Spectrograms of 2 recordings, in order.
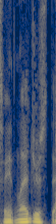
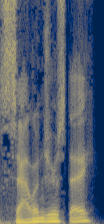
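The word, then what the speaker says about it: St Leger's Day: They said that's how it's pronounced, St. Ledger's Day. Oh, wow. Okay. Now, one of them said someone snooty would say it's called Salinger's Day.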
